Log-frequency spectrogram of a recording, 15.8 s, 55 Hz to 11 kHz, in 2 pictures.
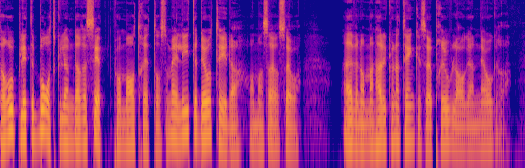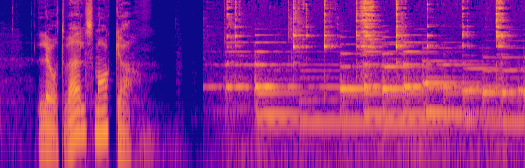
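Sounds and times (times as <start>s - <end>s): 
speech: 0.0s - 7.7s, 8.4s - 10.0s
cutlery scraping and squeaking against a plate: 11.2s - 15.6s.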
